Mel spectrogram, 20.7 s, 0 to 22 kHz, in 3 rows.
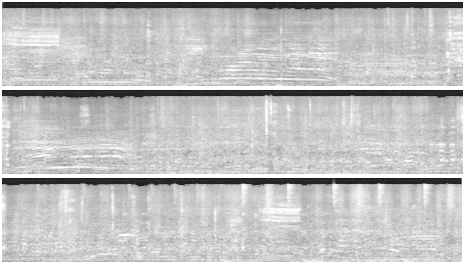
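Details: Large cattle at the Muntilan cattle market, Indonesia, near the end of 2019, lowing with long, deep, arching moos around three to eight seconds in, amid constant crowd chatter and market bustle with occasional vehicle noise.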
